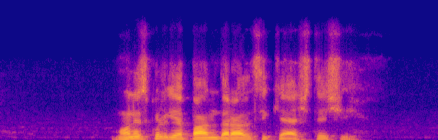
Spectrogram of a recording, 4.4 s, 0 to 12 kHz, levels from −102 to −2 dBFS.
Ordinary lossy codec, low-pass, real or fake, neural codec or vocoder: Opus, 16 kbps; 7.2 kHz; real; none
